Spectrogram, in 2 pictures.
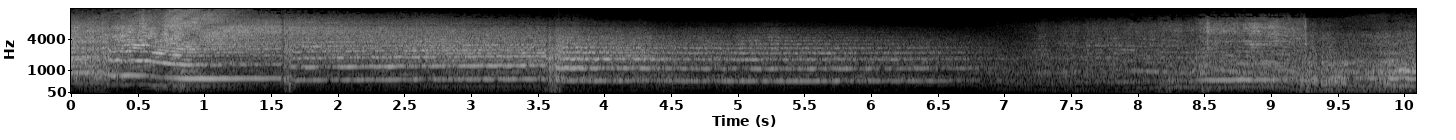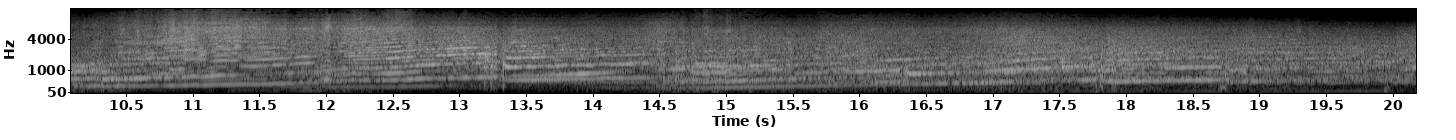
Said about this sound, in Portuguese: Eu tô bem seguro que esse é o ronco de motor aspirado mais bonito da história. Certamente, com toda a certeza, dos Fórmula 1 é o ronco mais bonito. Tô falando da Ferrari 412 T2 de 95, que é o último Fórmula 1 V12 da história.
